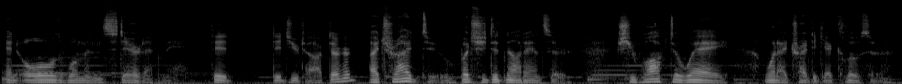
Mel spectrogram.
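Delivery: soft, low, brooding patient; quiet troubled woman. Acted. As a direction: tell it like a haunted confession. Patient continues eerie story.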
